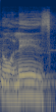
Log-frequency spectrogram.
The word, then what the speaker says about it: knowledge: So English words में जी से पहले डी आने पर डी हो जाता है साइलेंट, राइट.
